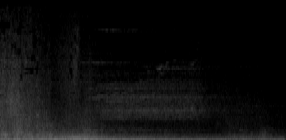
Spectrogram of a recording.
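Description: A triumphant game fanfare swells loudly.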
